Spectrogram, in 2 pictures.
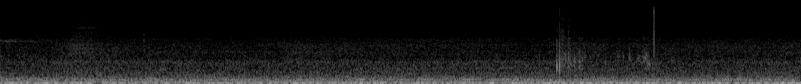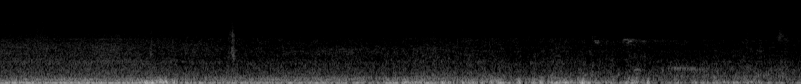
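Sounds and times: wind buffeting microphone: 8.0s - 16.0s.

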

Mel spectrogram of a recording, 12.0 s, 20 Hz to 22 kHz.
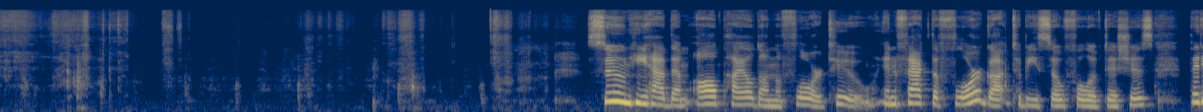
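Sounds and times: paper pages rustling: 0.0s - 5.5s.

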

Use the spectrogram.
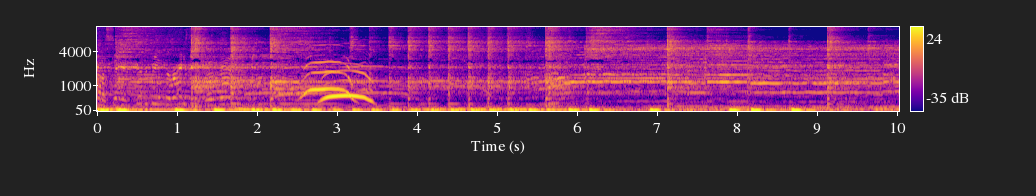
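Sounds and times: live rock band playing: 0.0s - 10.0s
person whooping: 2.5s - 3.6s.

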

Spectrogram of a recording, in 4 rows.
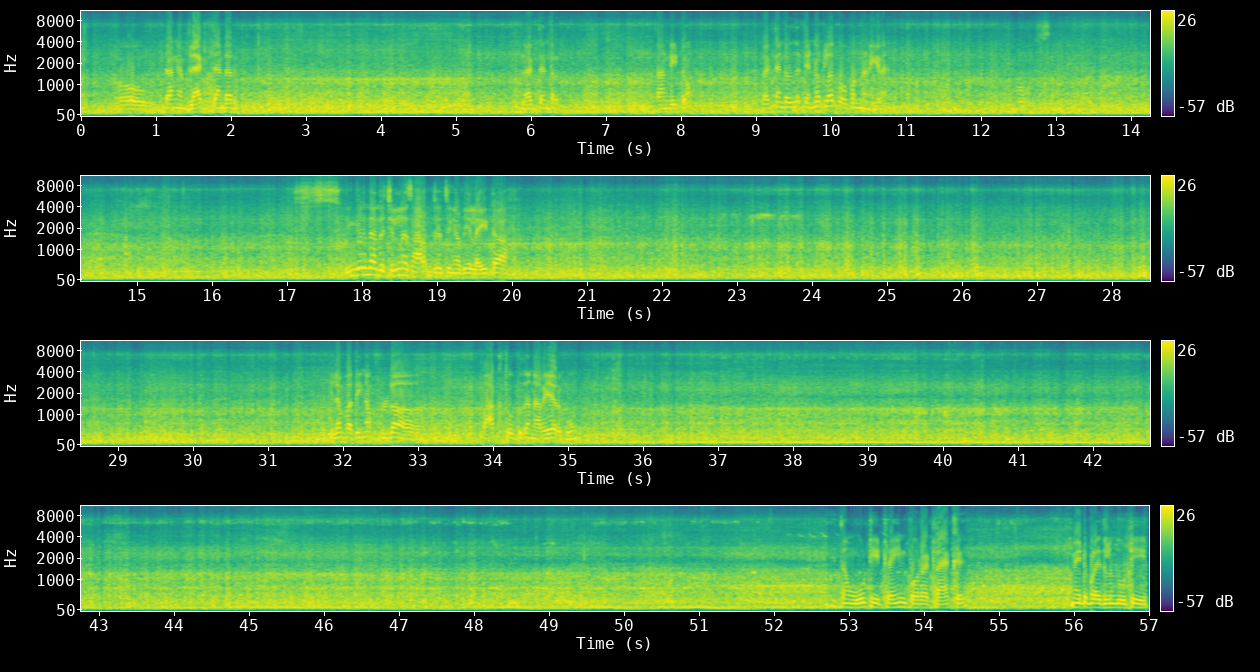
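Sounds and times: low engine hum: 0.0s - 57.0s
vehicle road noise: 0.0s - 57.0s.

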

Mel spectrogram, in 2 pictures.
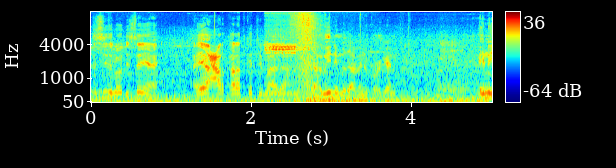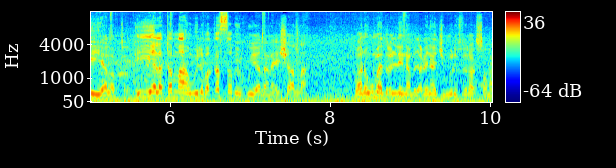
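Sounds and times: man speaking: 0.0s - 10.0s
street traffic rumble: 0.0s - 10.0s.

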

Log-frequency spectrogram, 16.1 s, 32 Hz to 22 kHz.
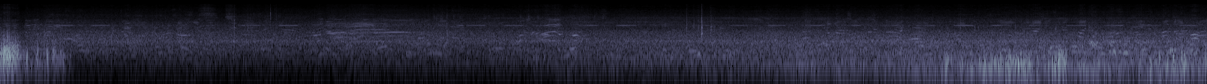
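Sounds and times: reversing alarm beeping: 0.2s - 16.0s.

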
